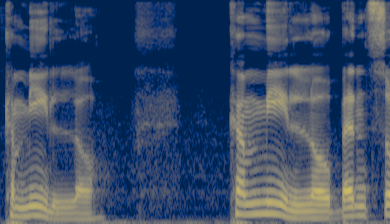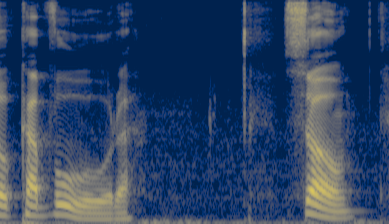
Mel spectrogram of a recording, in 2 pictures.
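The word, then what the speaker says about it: Camillo: is that they don't the two L's in Italian are pronounced Camilo Camilo been so kabura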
